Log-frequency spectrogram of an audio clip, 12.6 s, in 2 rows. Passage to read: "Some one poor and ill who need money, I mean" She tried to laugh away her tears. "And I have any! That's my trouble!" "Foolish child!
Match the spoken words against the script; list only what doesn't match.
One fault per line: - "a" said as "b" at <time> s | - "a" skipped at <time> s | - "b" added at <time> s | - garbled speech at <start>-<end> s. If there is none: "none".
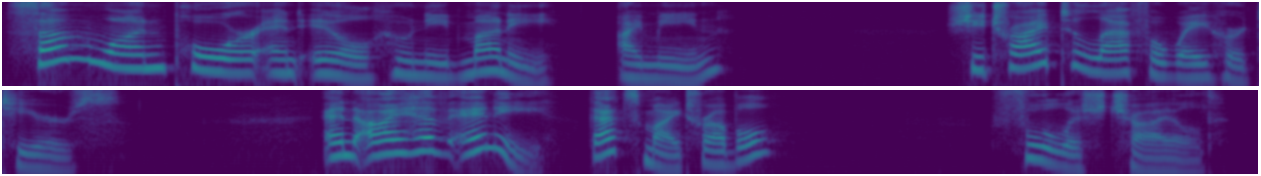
none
